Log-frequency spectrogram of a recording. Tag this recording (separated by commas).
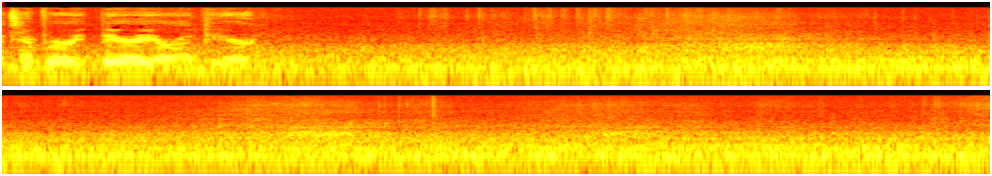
Speech, Wind noise (microphone)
